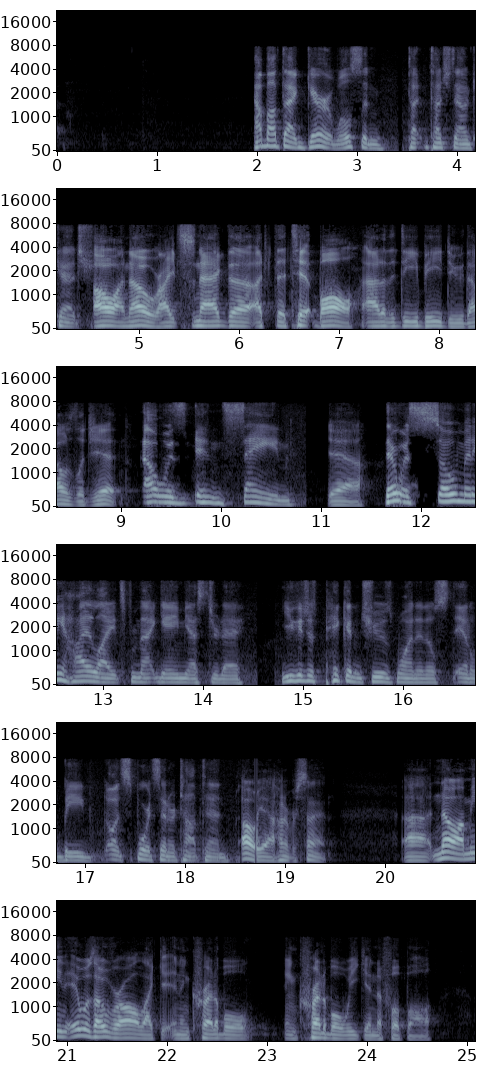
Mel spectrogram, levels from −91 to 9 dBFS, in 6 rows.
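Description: A wideband telephone speech recording carried over G.722 at 64 kbit/s shows packet loss on an ADPCM call at 18.70 to 18.73 s, where about 20 ms of audio, roughly a couple of packets, drops out. On a waveform this is a flat, hard-edged gap. A spectrogram shows a thin vertical blank across the full band up to 7 kHz. The decoder's adaptive predictor and step size lose track of the sender's, so speech resumes slightly distorted before settling within some tens of milliseconds.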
